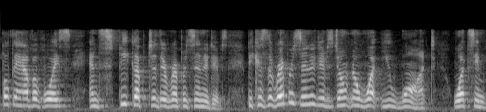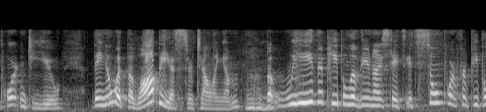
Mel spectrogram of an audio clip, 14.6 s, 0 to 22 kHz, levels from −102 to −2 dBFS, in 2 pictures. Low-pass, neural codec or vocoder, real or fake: 7.2 kHz; vocoder, 22.05 kHz, 80 mel bands, WaveNeXt; fake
